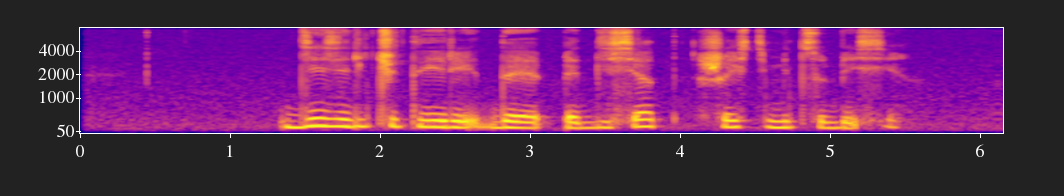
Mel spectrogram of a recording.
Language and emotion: Russian, neutral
